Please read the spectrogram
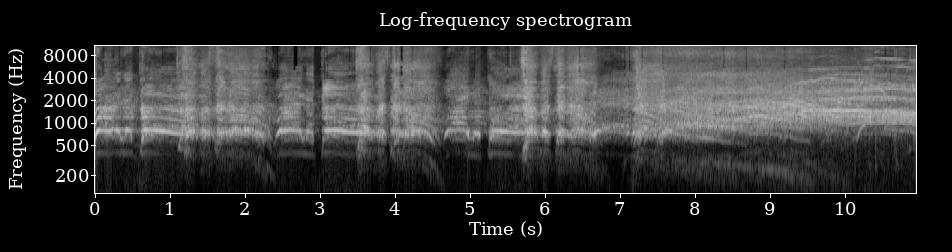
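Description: A rugby team shouting a pre-match war cry in unison: short, held, chanted phrases repeated about once a second for the first seven seconds, then a looser burst of many voices shouting and whooping.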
